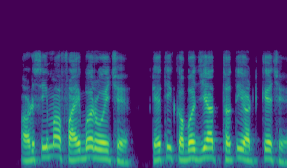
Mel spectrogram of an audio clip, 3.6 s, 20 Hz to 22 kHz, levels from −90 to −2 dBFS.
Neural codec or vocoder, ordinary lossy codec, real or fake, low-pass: none; none; real; 7.2 kHz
